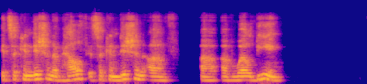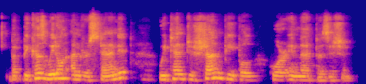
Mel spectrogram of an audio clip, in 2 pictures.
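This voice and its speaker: A man from Canada giving an earnest, measured commemorative speech, pausing often with fillers. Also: a little high, reverberant, distant mic. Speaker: community speaker.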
